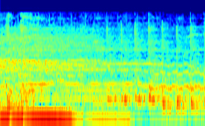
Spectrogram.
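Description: A music show audience claps and cheers loudly for the performing group, with scattered yells and whoops, a heavy low rumble at the start easing after a second while the dense applause keeps going.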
